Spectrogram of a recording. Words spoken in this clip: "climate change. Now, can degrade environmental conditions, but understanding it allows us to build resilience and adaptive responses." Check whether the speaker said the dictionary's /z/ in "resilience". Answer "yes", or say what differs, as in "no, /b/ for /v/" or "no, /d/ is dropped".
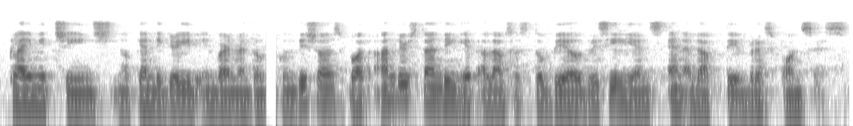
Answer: no, /s/ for /z/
